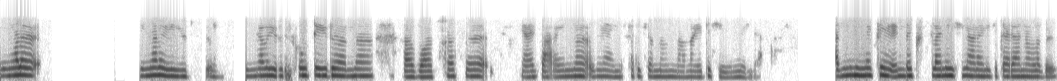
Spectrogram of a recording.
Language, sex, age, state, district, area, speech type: Malayalam, female, 18-30, Kerala, Thiruvananthapuram, rural, conversation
